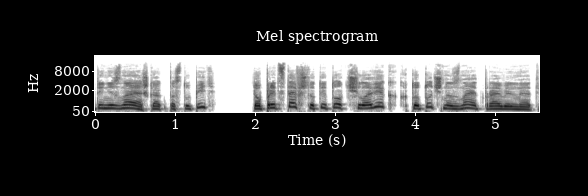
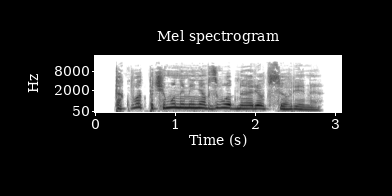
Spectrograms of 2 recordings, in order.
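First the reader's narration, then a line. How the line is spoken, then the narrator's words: Whisper of sudden realization. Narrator (Russian): прошептал Берислав, который внезапно все осознал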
